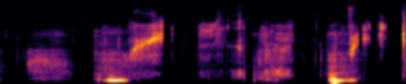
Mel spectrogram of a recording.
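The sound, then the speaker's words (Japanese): Soft, wet kissing from a man's lips, with several brief smacks separated by breathy, whispery exhalations. “唇、柔らかいだろう。よく褒められるんだ。しっかり味わってくれ。”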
